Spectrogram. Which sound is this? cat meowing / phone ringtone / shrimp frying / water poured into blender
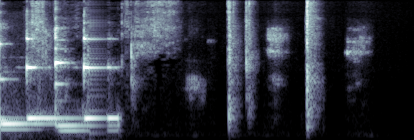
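phone ringtone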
